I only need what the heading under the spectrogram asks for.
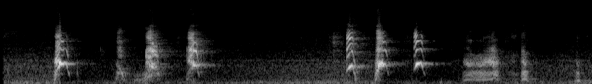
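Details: English Pointer puppy, eight weeks old, giving short high yelping barks in two bursts, about four yips near the start and five more after a pause, with quieter whines at the end.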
